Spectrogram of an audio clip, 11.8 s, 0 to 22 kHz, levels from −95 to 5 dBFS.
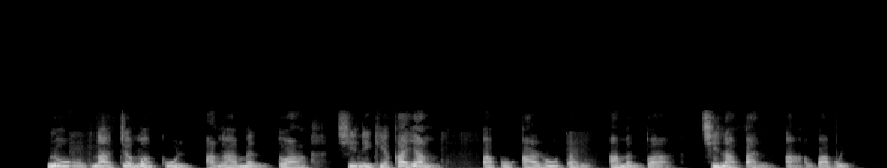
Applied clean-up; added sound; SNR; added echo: neural mask model DeepFilterNet 3.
